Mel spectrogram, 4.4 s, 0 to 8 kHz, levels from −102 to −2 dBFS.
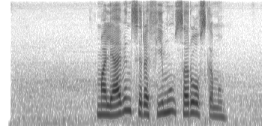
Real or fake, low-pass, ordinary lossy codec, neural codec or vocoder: real; none; none; none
